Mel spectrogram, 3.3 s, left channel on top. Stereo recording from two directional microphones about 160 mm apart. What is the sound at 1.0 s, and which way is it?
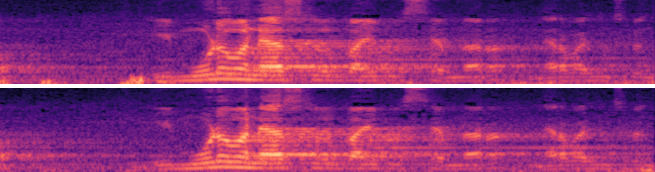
Speech, 25° left (ahead or behind).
